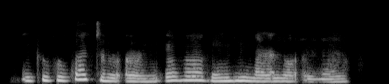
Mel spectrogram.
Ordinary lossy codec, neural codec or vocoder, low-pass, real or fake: none; codec, 16 kHz, 1 kbps, FreqCodec, smaller model; none; fake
